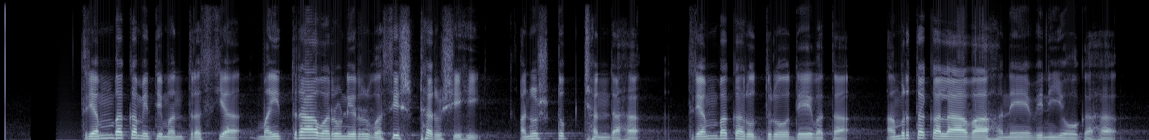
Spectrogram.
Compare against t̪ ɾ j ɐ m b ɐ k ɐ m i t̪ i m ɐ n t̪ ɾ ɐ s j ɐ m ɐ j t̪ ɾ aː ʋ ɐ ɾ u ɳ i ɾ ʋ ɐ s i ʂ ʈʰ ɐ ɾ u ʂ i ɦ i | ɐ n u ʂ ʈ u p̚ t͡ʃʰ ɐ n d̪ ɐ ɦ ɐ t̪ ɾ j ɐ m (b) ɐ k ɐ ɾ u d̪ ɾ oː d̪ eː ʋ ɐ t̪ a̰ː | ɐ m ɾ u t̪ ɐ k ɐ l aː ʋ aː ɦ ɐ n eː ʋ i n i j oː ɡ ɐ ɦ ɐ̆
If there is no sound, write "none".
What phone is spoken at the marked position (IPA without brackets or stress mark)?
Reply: b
